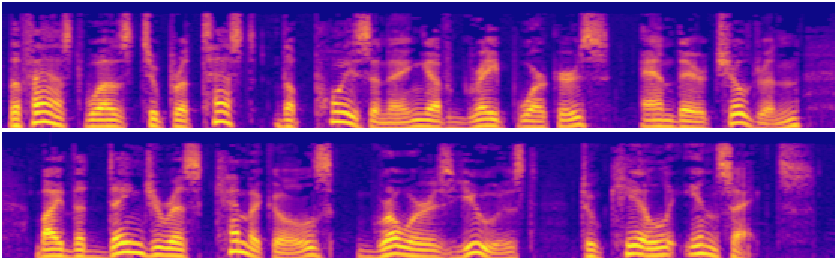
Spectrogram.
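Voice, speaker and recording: An American man reading a scripted educational narration with measured, careful enunciation for English learners. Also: mid-range voice, very animated, no room sound.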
